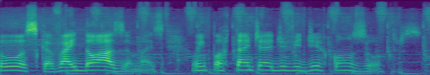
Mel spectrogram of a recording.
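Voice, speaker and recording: Over music in the background, a man with a fairly high-pitched voice speaks at a very slow pace. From Brazil, southern Minas Gerais. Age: 60s. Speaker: musician and researcher. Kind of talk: interview monologue.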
